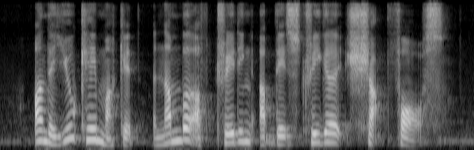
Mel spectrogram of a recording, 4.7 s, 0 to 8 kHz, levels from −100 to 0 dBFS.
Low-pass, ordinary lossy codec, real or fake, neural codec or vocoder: 7.2 kHz; Opus, 64 kbps; fake; codec, 24 kHz, 3.1 kbps, DualCodec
